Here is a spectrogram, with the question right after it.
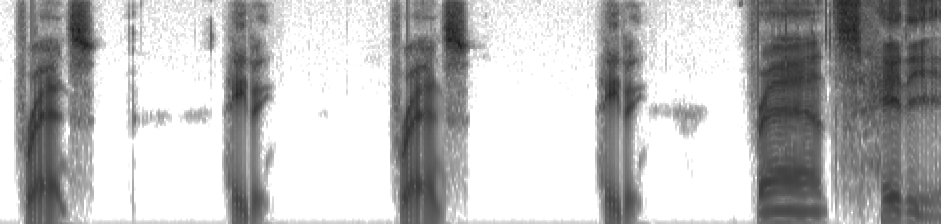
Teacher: Haiti is two syllables. The stressed syllable is the first syllable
